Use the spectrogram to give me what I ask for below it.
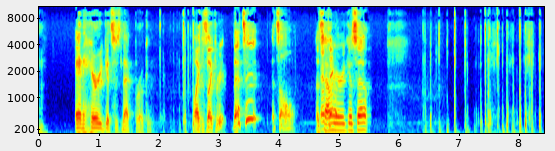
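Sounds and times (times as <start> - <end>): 
speech: 0.6 - 5.6
fast typing on a computer keyboard: 6.4 - 8.4.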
